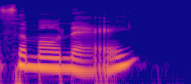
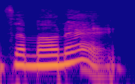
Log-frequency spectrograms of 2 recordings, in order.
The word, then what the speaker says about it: Symoné: It's Raven Symoné. – Because she corrected us. – Absolutely. – In the most beautiful way and gave us the correct pronunciation of her name. – Yes, and it's Symoné.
